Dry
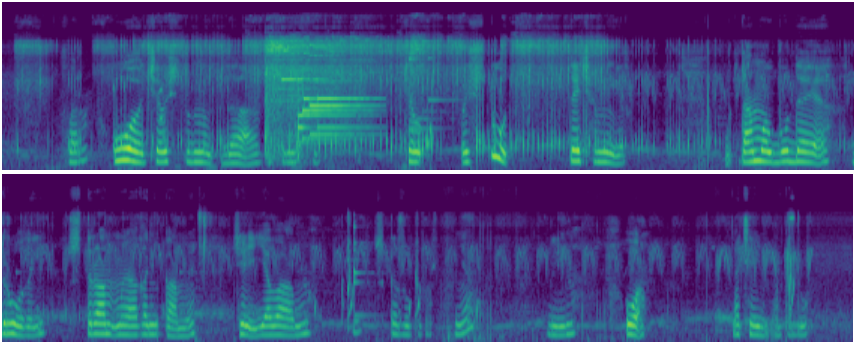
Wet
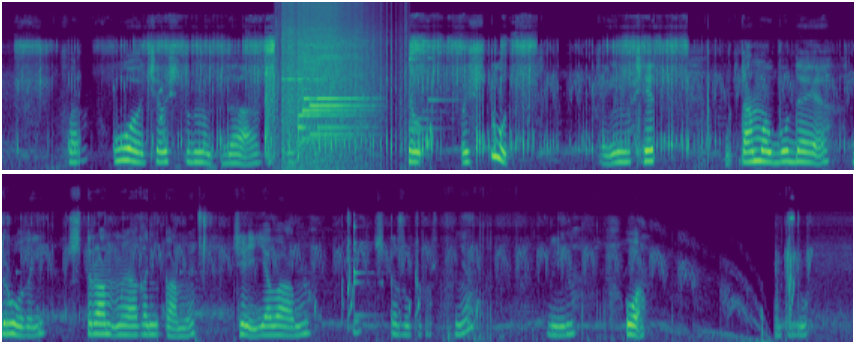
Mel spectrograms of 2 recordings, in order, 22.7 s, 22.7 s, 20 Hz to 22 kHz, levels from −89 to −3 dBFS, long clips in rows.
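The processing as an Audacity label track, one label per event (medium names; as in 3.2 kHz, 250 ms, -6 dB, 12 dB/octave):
1.040000	2.360000	fade in, from -14 dB
3.630000	5.430000	dead-time distortion of 0.081 ms
7.130000	9.140000	reverse
19.840000	19.840000	tape stop 1.82 s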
